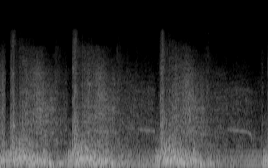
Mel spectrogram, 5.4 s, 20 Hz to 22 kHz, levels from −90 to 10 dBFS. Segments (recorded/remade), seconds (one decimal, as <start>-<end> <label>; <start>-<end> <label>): 0.0-2.6 remade; 2.6-3.9 recorded; 3.9-4.6 remade; 4.6-5.4 recorded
